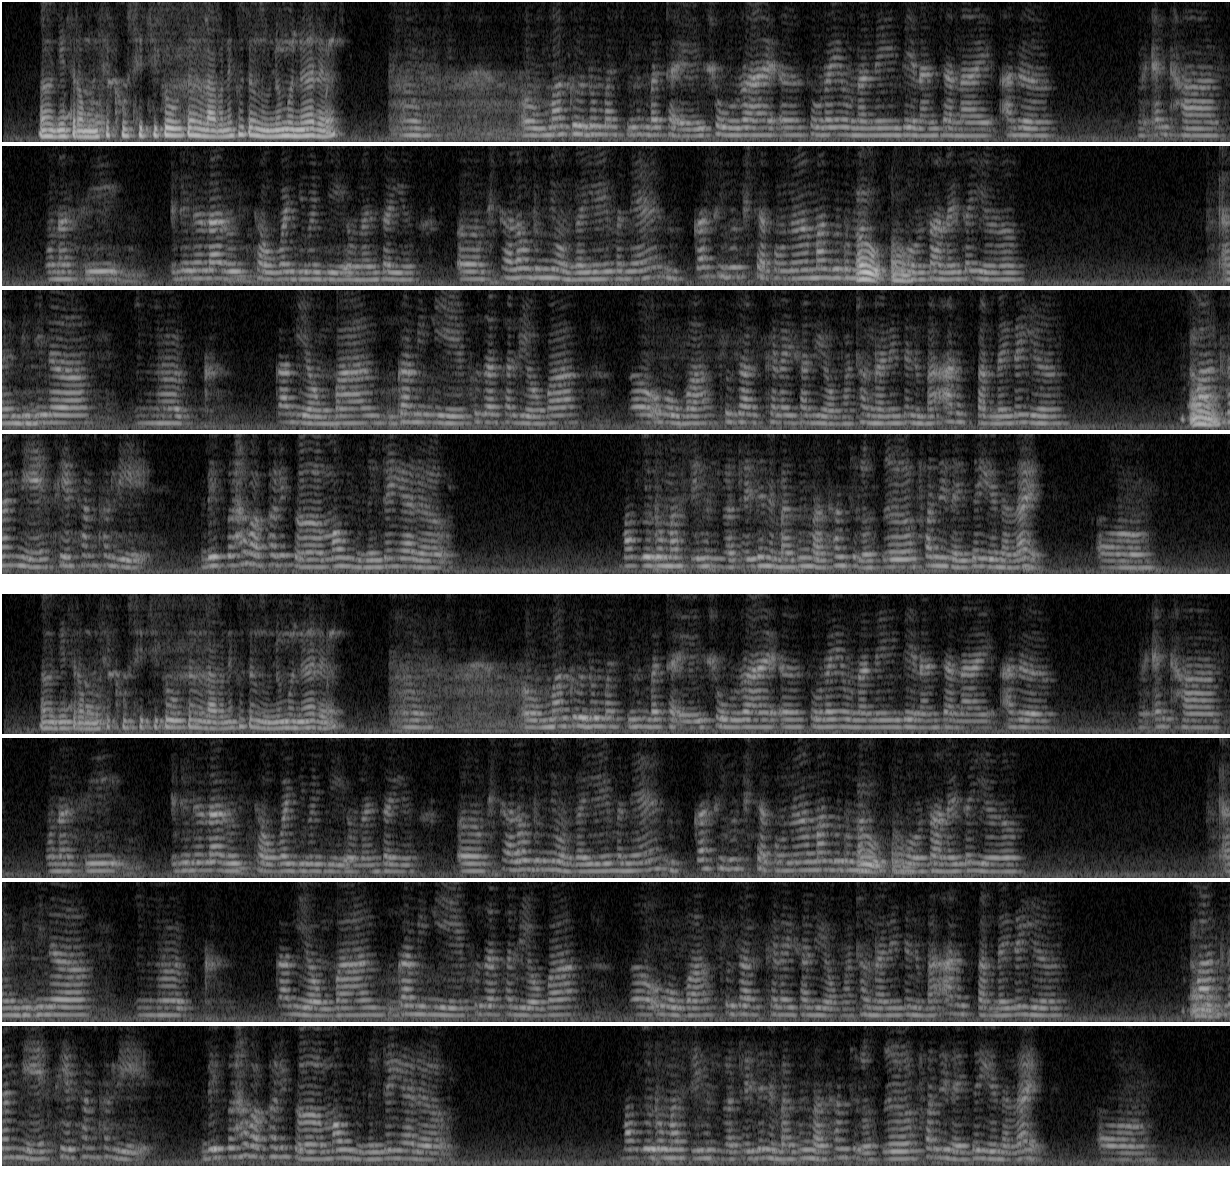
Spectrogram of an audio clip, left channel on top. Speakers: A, on the left (about 60°); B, on the left (about 30°).
A: गेजेराव
B: औ
A: मोनसे खौसेथिखौ जों लाबोनायखौ जों नुनो मोनो आरो।
B: औ औ मागो दमासि होनबा होनबाथाय सौराय सौराइ एवनानै देनानै जानाय। आरो एन्थाब अनासि बिदिनो लारु सिथाव बायदि बायदि एवनानै जायो, फिथा लावदुमनि अनगायै माने गासैबो फिथाखौनो मागो दमासि
A: औ
B: फोरबोआव
A: औ
B: जानाय जायो। आरो बिदिनो <unintelligible> गामियाव बा गामिनि फुजासालियाव बा अबावबा फुजा खेलायसालियावहा थांनानै जेनेबा आर'ज खालामनाय जायो, माग
A: औ
B: दाननि से सानखालि बेफोर हाबाफारिखौ मावजोबनाय जायो आरो, मागो दमासि होनबा थाय जेनेबा जोंना सानसेल'सो फालिनाय जायो नालाय औ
